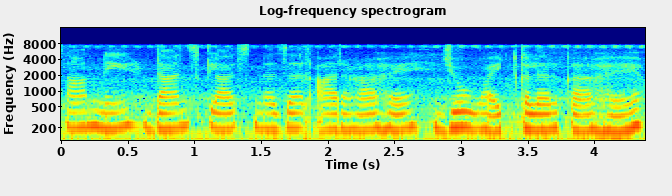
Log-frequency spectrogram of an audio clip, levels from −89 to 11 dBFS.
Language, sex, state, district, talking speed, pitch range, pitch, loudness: Hindi, female, Chhattisgarh, Raipur, 165 wpm, 185-200 Hz, 195 Hz, -16 LUFS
